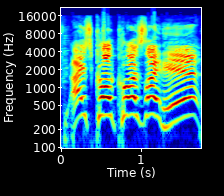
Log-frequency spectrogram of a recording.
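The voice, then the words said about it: Fake stadium beer-hawker accent. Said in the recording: “Used to put on the fake accent, you know, going up the stairs”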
